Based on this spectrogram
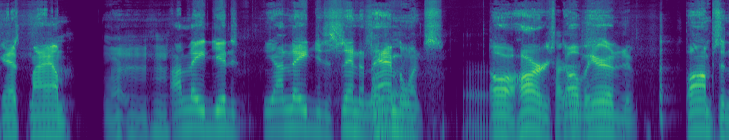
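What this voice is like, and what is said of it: Sling Blade character voice impression. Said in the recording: “Sling Blade ... do the voice”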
